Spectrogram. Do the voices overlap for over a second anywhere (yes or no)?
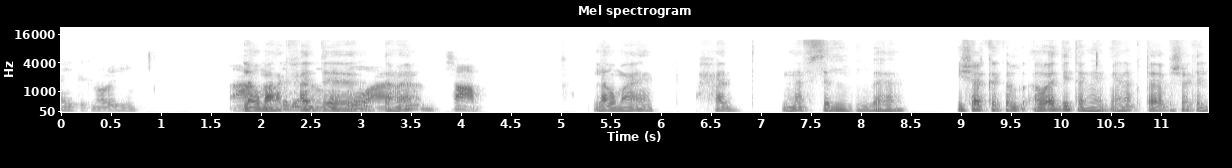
yes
